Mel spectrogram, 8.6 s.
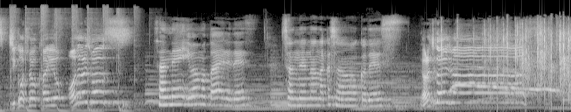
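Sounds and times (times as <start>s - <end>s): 
speech: 0.0s - 7.2s
supporters cheering for two junior high school students in a studio: 6.7s - 8.4s.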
